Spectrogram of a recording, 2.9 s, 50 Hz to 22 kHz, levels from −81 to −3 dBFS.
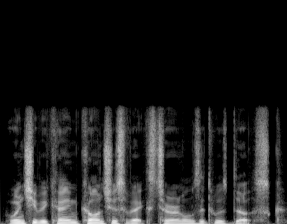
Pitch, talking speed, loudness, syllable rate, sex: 110 Hz, 190 wpm, -16 LUFS, 5.3 syllables/s, male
